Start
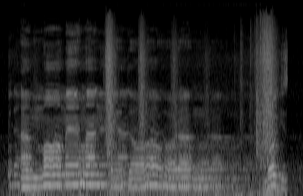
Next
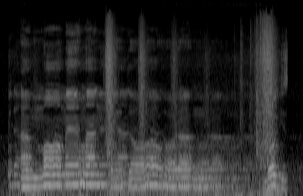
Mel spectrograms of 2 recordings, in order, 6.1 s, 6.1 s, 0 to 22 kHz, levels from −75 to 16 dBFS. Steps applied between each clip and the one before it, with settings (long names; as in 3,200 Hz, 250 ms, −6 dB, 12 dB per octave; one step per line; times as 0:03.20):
dynamic equaliser 1,800 Hz, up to −5 dB, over −46 dBFS, Q 1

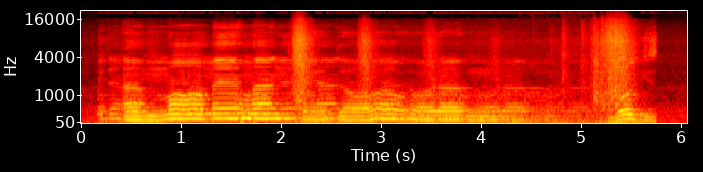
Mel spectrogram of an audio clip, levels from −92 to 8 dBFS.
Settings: tube saturation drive 18 dB, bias 0.3
level +8 dB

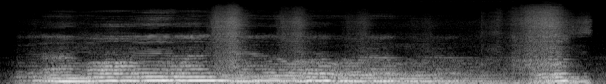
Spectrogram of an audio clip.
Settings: tilt shelving filter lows +7.5 dB, about 1,200 Hz
echo ahead of the sound 56 ms −12 dB
reverb whose tail is shaped and stops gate 190 ms rising, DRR −7.5 dB
level −9 dB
